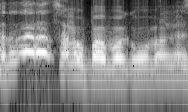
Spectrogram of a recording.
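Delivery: high, rattled-off fast comic patter at top speed. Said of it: "c'est je parle vite".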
